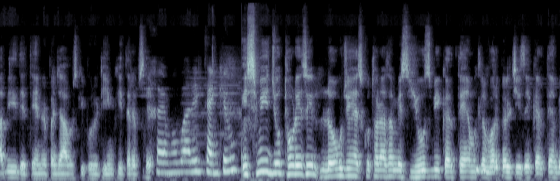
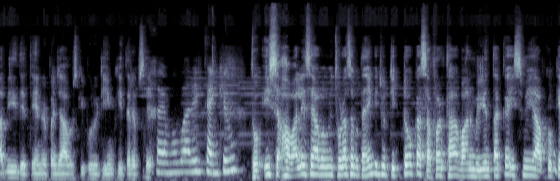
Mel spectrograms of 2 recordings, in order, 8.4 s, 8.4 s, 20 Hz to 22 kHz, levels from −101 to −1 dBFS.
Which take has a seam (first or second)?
first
